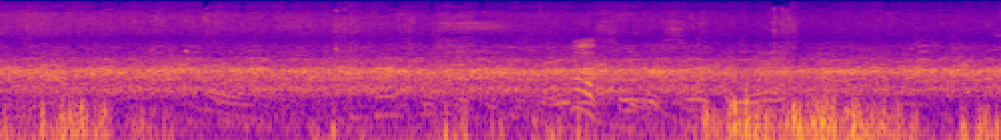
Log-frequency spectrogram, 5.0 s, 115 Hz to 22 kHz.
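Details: Huge migrating flock of snow geese, about 100,000 birds, at Middle Creek wildlife refuge during the late-winter northward passage: a continuous wall of clamorous honking, countless calls overlapping into a thick, droning din.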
